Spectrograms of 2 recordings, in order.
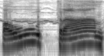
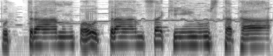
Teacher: త్రాన్ పౌత్రాన్ స ఈ 4 కూడా సంయుక్తాక్షరాలే. పు అనే అక్షరం పైన ఆఘాతం తీసుకుంటూ త్రాలోని మొదటి అక్షరం తా ద్విత్వం చేసుకుంటూ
